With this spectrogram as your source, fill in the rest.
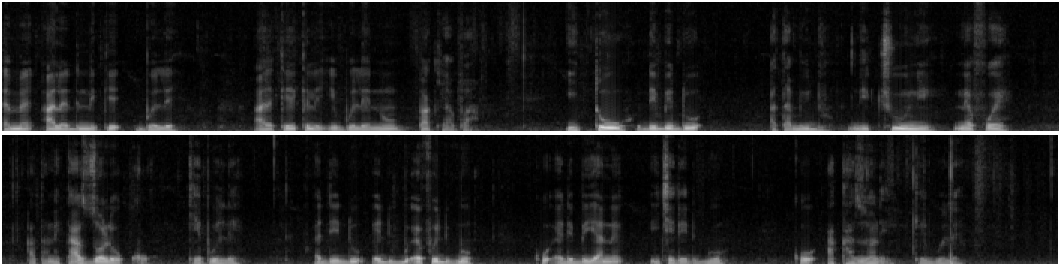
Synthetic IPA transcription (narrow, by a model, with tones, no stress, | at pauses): ɛ˨mɛ˨a˨lɛ˨dɪ˨nɪ˨ke˦be˨le˨ | a˨lke˦kɪ˦lɪ˨ɪ˨bʷe˨le˨nʊ̃˦pa˦kʰɪ˨a̰˨va̰˨ | i˦t̪o˦de˨be˦dʊ˦ | a̰˨t̪a˨mi˦du˨nɪ˨t͡ʃu˦nɪ˨nɛ˦fʊ˦ɛ˦ | a̰˨t̪a˨nɪ̃˨ka˦zɔ˦lɪ˨kʊ̰˨ | ke˨˦bʊ˨e˨le˦ | ɛ˨dɪ˨dʊ˦˨ɡ͡bɛ˦fʊ˦ɛ˦du˨ɡ͡bo˦ | kʰʊ˦ʔɛ˨dɪ˨be˦ja˦nɪ̃˦ | i˨t͡ʃɛ˨de˨du˨ɡ͡bo˦ | kʰʊ̰˦a˨ka˦zɔ˨lɪ̰˨ke˨˦bu˦e˨le˦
